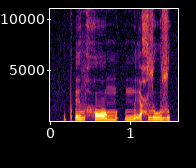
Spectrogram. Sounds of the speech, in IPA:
pʼevhɔm | mḛħzuz

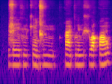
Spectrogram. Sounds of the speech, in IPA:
ʐeːxyːt͡ʃẽd͡ʑyː | qẽkly ʃuqũ

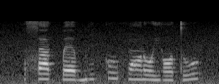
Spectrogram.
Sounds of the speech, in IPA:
sa˧k͡pɛ˨ bi˨˦ku˦fɔ̃˧ ɾo˨jɔ˨tu˨˦

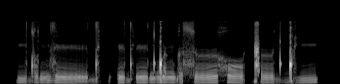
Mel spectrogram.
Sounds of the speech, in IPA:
idodnzeːd | ʔedʔeːdŋ͡ǃəŋɡə sɵːxoːǁɵːd ɡ͡ǃi

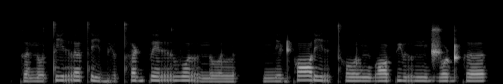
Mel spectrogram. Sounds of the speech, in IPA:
kə˩nʊ˩ti˥ rə˥tɾi˩bʲʊ˩t̪ʰə˥ɖ pe˥rvo˥rnʊ˩l | ni˩ɖkɔ˥ ɾi˥rt̪ʰo˥lŋɡɔ˥pʲu˥r nd͡ʒo˥ɖkə˥

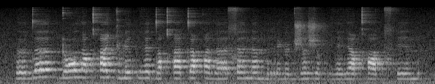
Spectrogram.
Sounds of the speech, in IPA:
ɵd̪ɜ | ɖɔ ðɜqʰɛɟɵ ɳɪbʱɛ d̪ɵqʰɛt̪ɵqə ðɜsɜnɜm rɪɳɵɖʒəʒə bʱeðɪqʰɔ t͡sʰɪm

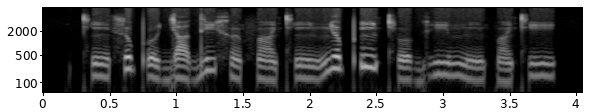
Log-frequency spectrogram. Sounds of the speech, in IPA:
cʰĩ˩sʊ˥pʼʊ˩ ɟa˩di˥ xə̃˩fã˩ cʰĩ˩ ɲə˥pʼĩ˥cʰʊ˩ ɡʱi˥mĩ˩ pã˩cʰi˥

